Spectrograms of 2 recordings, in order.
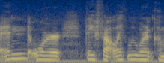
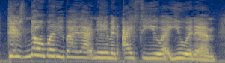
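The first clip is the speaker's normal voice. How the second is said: curt officer; 5 semitones higher, 5 dB louder than usual. Retold or imitated. Officer dismissing her.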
